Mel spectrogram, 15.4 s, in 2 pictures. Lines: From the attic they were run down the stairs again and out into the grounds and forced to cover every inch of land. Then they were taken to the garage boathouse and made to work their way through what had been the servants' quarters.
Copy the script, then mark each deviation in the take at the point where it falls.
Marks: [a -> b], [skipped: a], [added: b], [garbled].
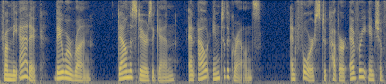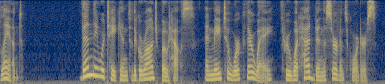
From the attic they were run down the stairs again and out into the grounds and forced to cover every inch of land. Then they were taken to the garage boathouse and made to work their way through what had been the servants' quarters.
